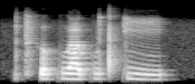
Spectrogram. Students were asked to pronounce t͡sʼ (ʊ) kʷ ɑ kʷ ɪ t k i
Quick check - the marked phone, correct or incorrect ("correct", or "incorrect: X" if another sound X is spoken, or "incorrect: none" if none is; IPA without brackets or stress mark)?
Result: correct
